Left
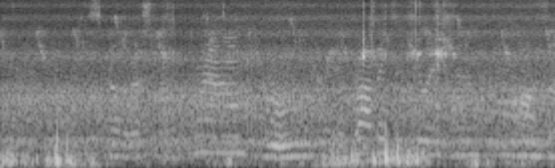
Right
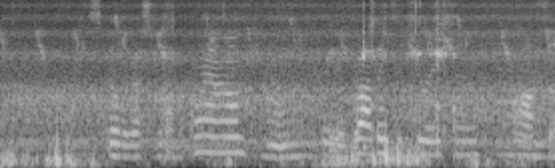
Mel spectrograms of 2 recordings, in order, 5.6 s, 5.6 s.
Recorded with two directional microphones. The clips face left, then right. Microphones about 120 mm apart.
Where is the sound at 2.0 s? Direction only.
30° right (ahead or behind).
